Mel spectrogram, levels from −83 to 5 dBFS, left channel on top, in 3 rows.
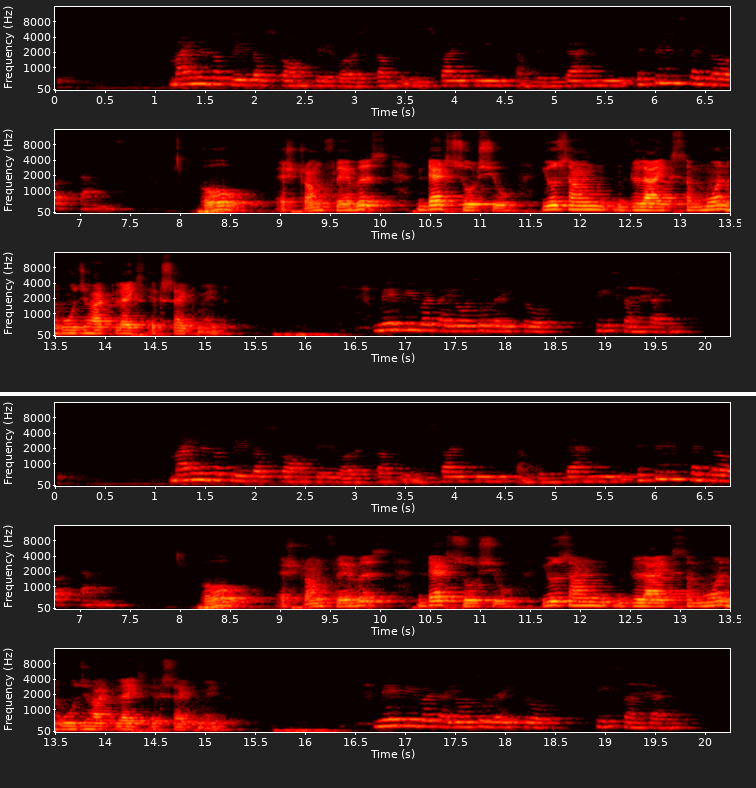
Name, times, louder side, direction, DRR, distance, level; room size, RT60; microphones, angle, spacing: voice 1, 1.1-7.3 16.7-18.5 18.9-19.8, equal, 30° left, -3 dB, 1.6 m, -42 dB
voice 2, 8.2-8.7 8.9-11.3 11.6-15.1, left 3 dB, 50° left, 3 dB, 0.7 m, -31 dB
8.2 x 3.6 x 4.0 m, 0.72 s
head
